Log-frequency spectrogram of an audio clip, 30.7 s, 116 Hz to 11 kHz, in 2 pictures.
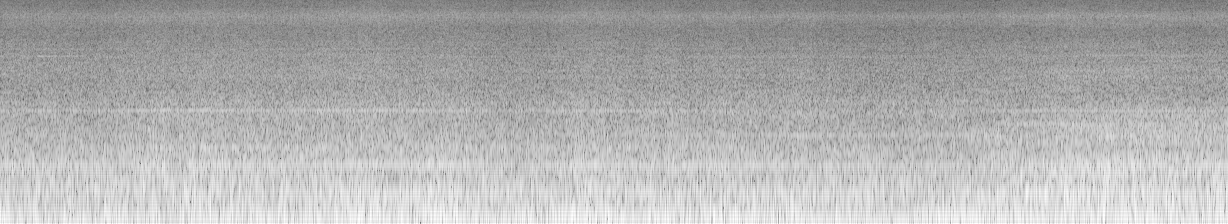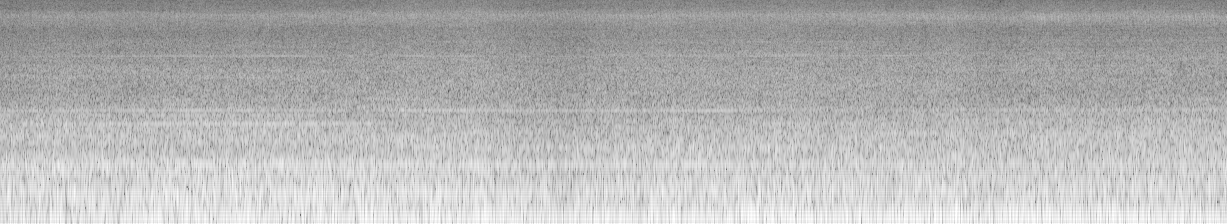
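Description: Comco Ikarus C42 microlight's engine and propeller running steadily, heard inside the cockpit with the rush of wind around the airframe. The engine note shifts slightly about halfway through, during the circuit onto final approach.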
